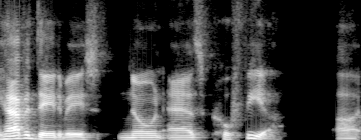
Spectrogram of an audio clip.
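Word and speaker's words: COFEA: a database known as kofiya uh it's spelled c the acronym is c-o-f-e-a kofiya which is the corpus of founding era american english rhymes with sophia to make it easy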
